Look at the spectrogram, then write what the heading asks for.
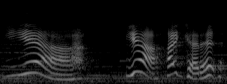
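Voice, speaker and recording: A very high, girlish voice as an excitable teenage adventurer in an anime-style game. Her delivery swings up and down, chatty and naive, turning whiny when flustered. Prominent music plays behind her. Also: slow pace, exaggerated voice. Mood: puzzled, whiny.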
